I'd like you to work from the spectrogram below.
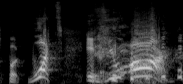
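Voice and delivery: ARE pitched very high and drawn out; odd emphatic stress. Retold or imitated. Colonel Mustard culminates the argument, huge stress on "are". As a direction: punch "what", then blow up on "are". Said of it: "the emphasis".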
